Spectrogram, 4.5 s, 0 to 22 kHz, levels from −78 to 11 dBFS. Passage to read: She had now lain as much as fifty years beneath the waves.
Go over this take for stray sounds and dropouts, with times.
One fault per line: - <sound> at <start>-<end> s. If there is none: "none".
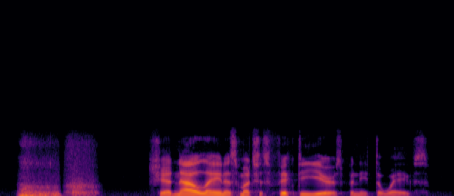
- breath at 0.2-1.1 s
